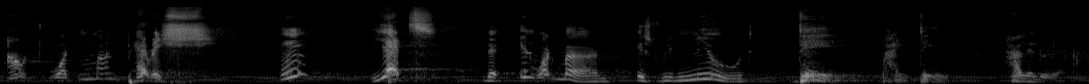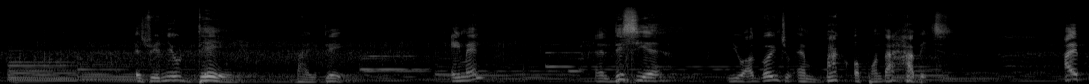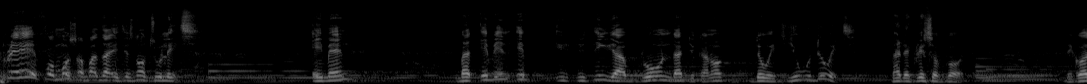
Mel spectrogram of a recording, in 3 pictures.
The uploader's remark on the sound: Preached at The Qodesh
